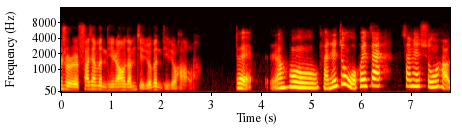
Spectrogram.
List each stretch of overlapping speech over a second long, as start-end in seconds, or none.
none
